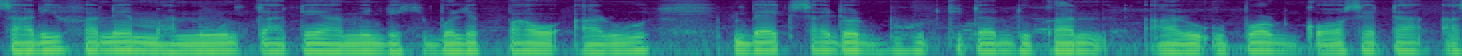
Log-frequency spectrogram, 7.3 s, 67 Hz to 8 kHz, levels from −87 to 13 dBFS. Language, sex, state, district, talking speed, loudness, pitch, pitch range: Assamese, male, Assam, Sonitpur, 140 wpm, -18 LUFS, 100 Hz, 95-110 Hz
